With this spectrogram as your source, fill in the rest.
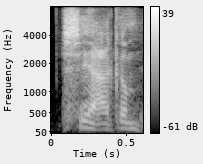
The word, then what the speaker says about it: Siakam: Siakam.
